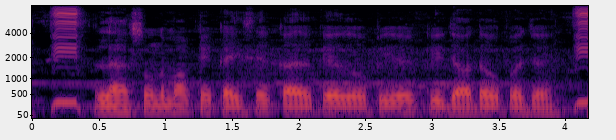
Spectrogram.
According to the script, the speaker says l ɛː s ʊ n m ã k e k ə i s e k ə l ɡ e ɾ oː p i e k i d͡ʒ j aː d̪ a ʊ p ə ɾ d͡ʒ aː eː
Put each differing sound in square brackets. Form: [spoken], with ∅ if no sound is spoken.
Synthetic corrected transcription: l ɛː s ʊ n m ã k e k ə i s e k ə l [k] e ɾ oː p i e k i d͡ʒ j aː d̪ a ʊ p ə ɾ d͡ʒ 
